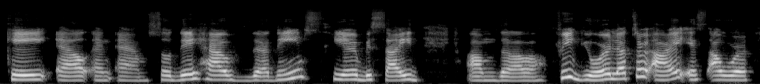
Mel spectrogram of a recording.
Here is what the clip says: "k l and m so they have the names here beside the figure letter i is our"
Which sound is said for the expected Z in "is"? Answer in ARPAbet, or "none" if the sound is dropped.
S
